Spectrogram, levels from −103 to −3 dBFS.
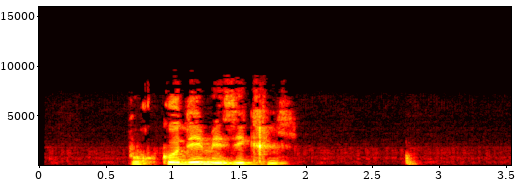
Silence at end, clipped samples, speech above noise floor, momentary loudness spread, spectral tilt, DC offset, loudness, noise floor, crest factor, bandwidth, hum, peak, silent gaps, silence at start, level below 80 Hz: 0.75 s; under 0.1%; 55 dB; 17 LU; -7 dB/octave; under 0.1%; -17 LUFS; -71 dBFS; 18 dB; 7.6 kHz; none; -2 dBFS; none; 0.7 s; -66 dBFS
